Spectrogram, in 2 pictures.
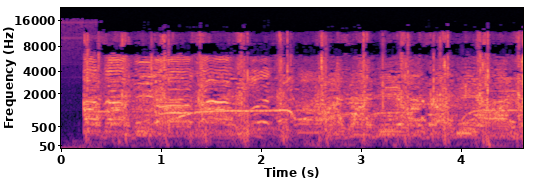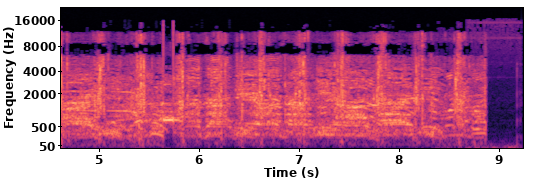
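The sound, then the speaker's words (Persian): Protesting university students at a campus sit-in chant a slogan in unison. Many voices form a loud, dense crowd sound that holds steady throughout, with rhythmic pulses. “در ساعت‌های میانی روز صدای یکی از شعارهای اونها رو میتونیم بشنویم.”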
